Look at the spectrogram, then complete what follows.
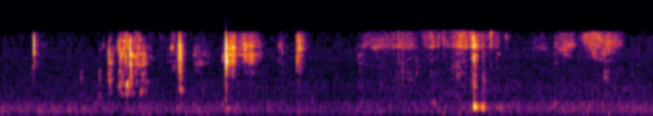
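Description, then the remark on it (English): Someone takes a drink of water, with soft clicks, a crinkle of the bottle and quiet swallowing sounds scattered over a steady low rumble, like a moving car. “Give me a second. I need to drink some water.”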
